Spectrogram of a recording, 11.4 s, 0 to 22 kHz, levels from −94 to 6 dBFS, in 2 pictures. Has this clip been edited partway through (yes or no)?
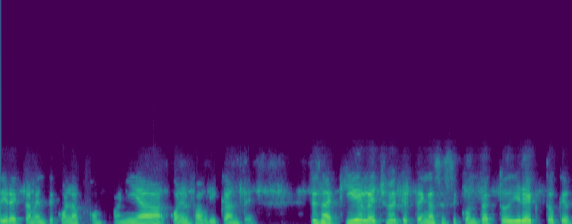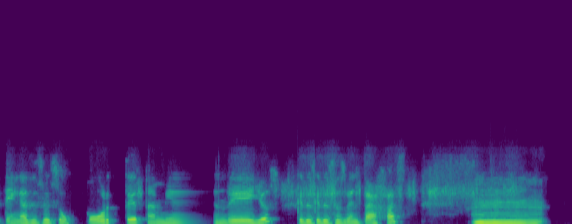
yes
